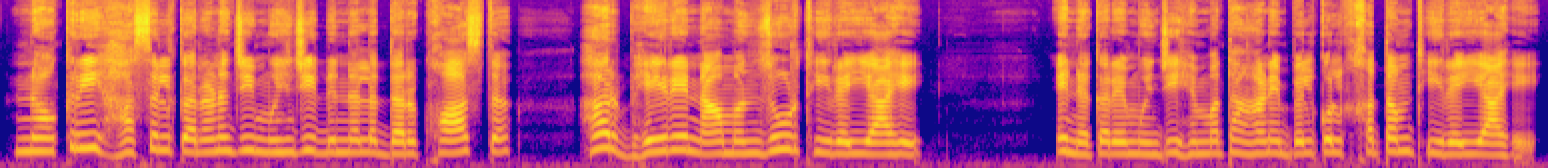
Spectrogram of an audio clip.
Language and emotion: Sindhi, sad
